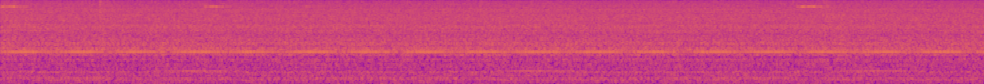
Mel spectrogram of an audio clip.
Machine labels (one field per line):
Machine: slide rail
